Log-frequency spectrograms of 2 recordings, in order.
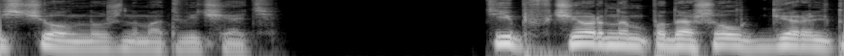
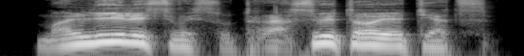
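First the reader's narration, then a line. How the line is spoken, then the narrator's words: Angry. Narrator (Russian): сердито сказал Седобородый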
